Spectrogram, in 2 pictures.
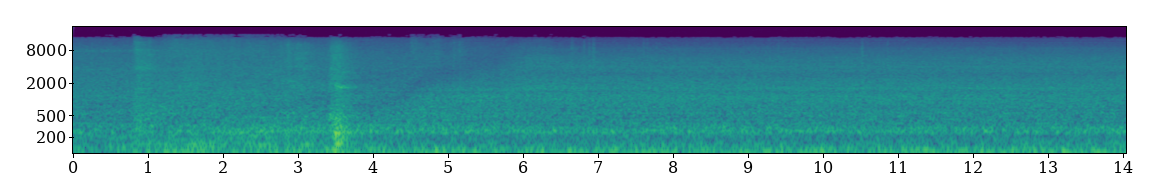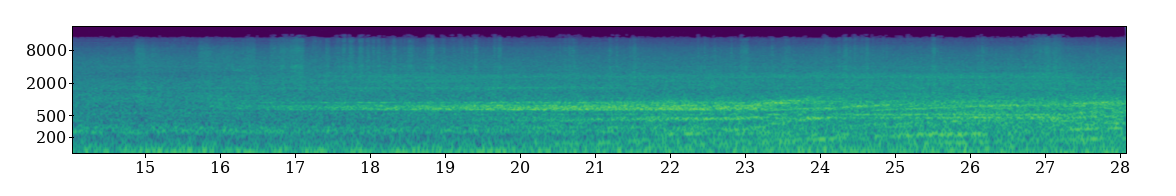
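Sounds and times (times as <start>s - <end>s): train wheels rumbling: 14.7s - 28.0s.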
